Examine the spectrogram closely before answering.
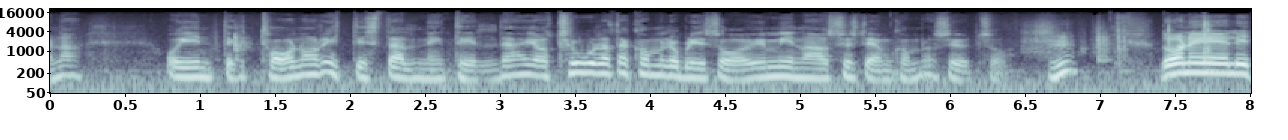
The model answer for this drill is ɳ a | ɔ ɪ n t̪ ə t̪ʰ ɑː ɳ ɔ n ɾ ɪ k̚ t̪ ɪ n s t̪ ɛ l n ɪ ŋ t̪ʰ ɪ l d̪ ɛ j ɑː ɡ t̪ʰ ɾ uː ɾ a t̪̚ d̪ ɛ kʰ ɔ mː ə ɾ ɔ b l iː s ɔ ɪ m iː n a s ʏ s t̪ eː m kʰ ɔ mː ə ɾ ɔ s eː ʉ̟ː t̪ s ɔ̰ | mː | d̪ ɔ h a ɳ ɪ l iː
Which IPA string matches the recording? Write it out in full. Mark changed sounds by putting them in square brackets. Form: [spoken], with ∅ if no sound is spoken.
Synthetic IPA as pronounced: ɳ a | ɔ ɪ n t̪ ə t̪ʰ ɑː ɳ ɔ n ɾ ɪ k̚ t̪ ɪ [∅] s t̪ ɛ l n ɪ ŋ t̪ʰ ɪ l d̪ ɛ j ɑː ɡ t̪ʰ ɾ uː ɾ a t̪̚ d̪ ɛ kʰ ɔ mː ə ɾ ɔ b l iː s ɔ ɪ m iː n a s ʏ s t̪ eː m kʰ ɔ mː ə ɾ ɔ s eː ʉ̟ː t̪ s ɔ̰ | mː | d̪ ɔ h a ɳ ɪ l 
